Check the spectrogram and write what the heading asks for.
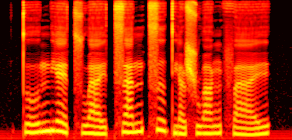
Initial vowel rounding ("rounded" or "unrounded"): rounded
